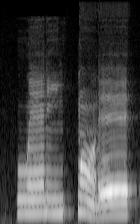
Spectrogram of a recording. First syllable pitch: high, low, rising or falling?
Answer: high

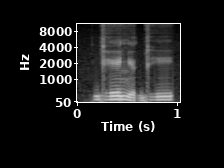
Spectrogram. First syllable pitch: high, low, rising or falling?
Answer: high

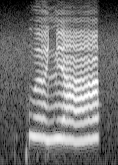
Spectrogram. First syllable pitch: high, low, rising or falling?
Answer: falling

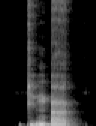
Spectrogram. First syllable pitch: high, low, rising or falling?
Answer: rising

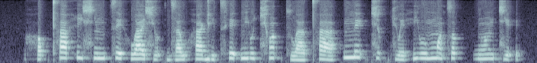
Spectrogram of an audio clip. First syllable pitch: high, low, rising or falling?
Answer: low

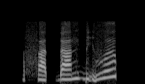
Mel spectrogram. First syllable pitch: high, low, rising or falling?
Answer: low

